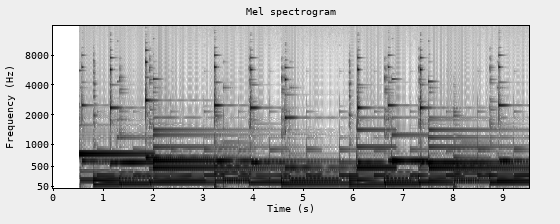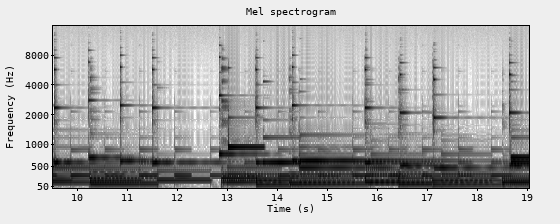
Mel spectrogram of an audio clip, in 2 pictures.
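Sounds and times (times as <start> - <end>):
electric piano: 0.5 - 19.0.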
